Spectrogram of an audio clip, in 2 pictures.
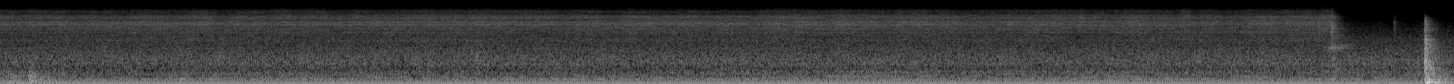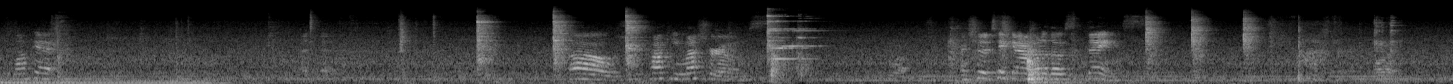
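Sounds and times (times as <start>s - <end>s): fan-like hiss: 0.0s - 15.4s.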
